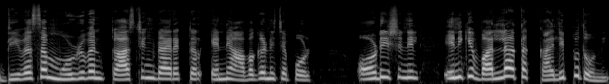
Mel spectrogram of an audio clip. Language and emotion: Malayalam, angry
